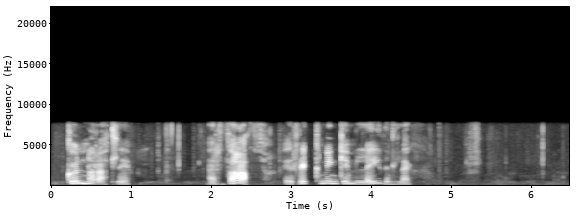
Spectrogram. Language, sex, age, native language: Icelandic, female, 30-39, Icelandic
